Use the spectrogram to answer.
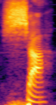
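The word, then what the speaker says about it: siya: central Luzon Tagalog speaking areas, it's pronounced sha sha.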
